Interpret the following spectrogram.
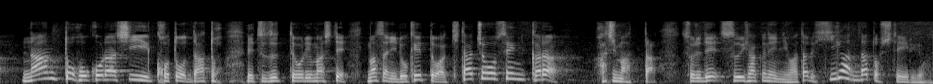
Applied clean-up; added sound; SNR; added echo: none; none; none; none.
